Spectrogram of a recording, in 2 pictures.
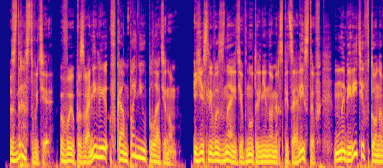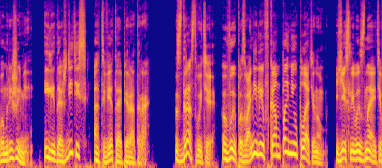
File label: ivr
